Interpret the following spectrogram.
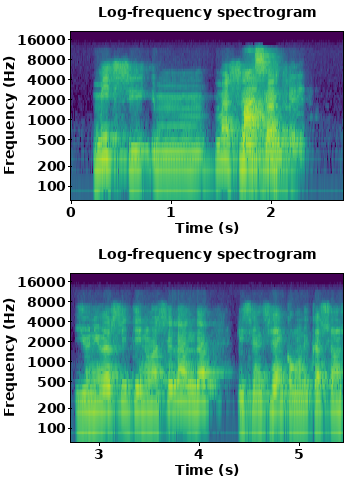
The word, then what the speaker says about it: Massey University: Se pronuncia Massey University, Nueva Zelanda, licenciada en Comunicación Social de la Austral.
